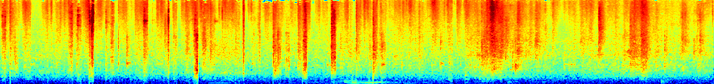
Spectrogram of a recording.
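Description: Glue being spread by hand along wooden mast staves: irregular light scrapes and clicks, with a longer, louder scrape about ten seconds in.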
